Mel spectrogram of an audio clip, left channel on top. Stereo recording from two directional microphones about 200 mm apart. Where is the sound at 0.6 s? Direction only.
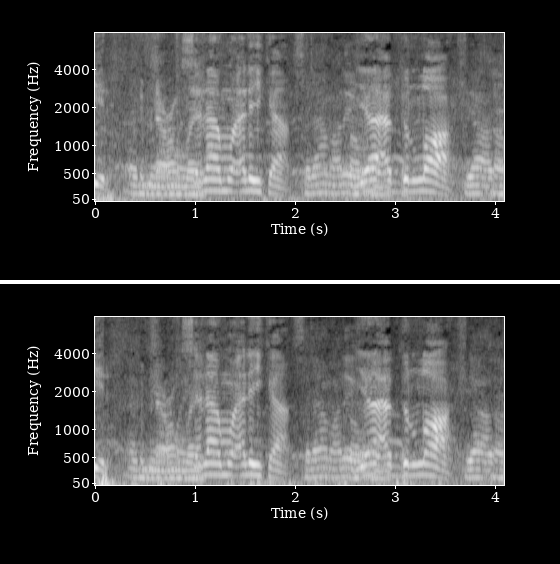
10° right (ahead or behind).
